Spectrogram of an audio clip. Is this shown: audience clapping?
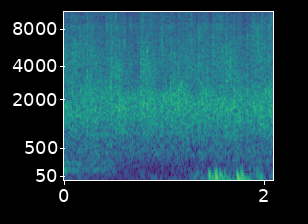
yes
